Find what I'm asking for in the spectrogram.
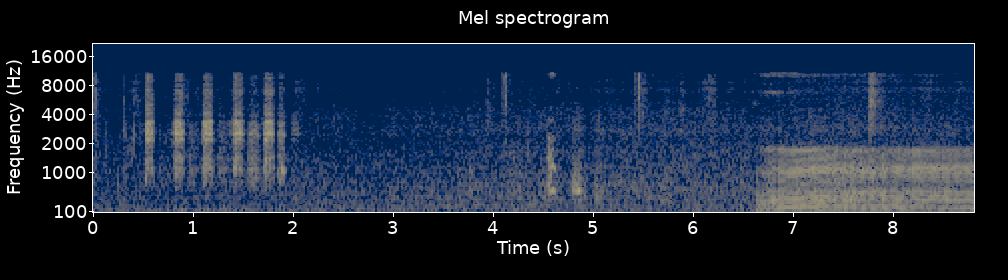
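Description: A dog, Koromaru from Persona 3 Reload, pants in quick rhythmic bursts at first, then gives a few softer breaths before a loud sustained musical tone takes over for the final seconds.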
